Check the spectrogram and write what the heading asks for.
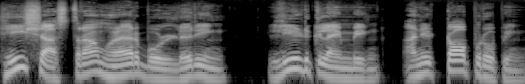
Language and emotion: Goan Konkani, neutral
